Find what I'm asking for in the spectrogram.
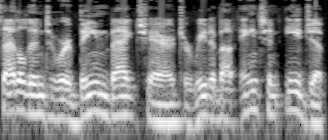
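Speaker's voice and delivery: ordinary delivery, nothing marked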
